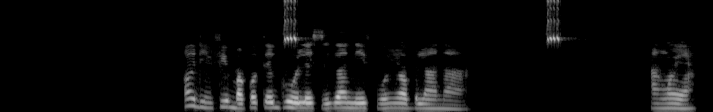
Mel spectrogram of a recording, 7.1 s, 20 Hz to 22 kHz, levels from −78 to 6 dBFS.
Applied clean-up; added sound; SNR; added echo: none; Cricket; 2 dB; none.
